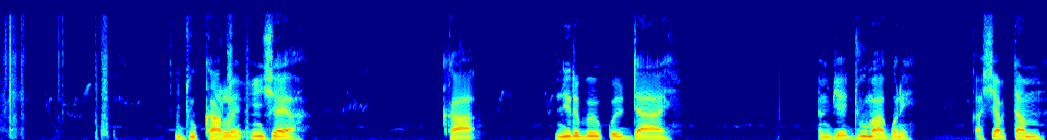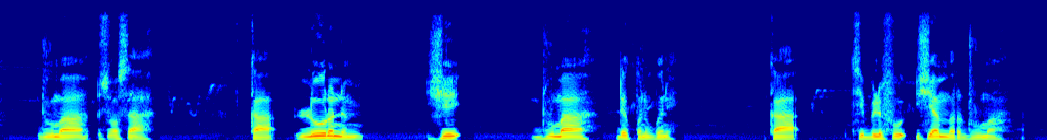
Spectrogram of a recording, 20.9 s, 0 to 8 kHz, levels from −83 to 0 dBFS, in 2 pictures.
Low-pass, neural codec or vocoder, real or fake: 7.2 kHz; none; real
